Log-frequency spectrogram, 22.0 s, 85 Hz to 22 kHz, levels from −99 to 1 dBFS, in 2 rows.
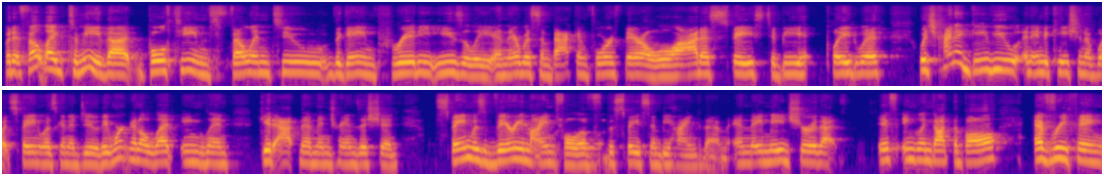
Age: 20-39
